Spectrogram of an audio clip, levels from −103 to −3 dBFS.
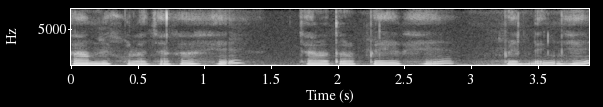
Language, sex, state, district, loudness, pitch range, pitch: Hindi, female, Chhattisgarh, Sukma, -26 LUFS, 200-235 Hz, 220 Hz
